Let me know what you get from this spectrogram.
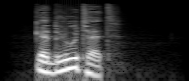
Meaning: past participle of bluten
- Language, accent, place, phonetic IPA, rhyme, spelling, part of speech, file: German, Germany, Berlin, [ɡəˈbluːtət], -uːtət, geblutet, verb, De-geblutet.ogg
